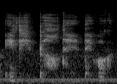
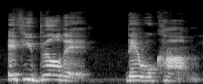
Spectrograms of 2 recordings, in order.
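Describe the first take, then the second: First: Hushed movie-voice whisper; near-silent whispered quote. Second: Said in the usual way. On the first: Retold or imitated. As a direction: breathe it like the ghostly voice in the cornfield. Repeating the movie line whispered.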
